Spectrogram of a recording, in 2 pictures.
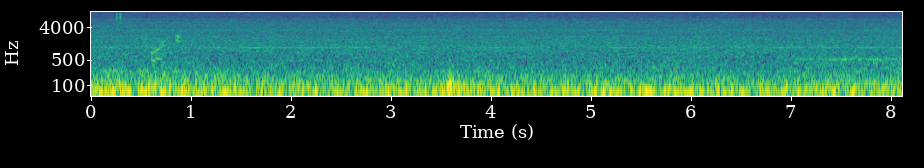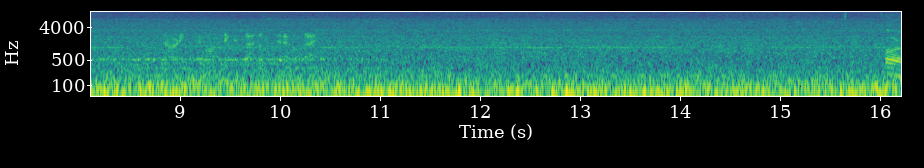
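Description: Boeing 737 MAX jet engines at climb power in a flight simulator, a steady broad roar that holds evenly throughout, with a faint tone and brief murmur of voices underneath.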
